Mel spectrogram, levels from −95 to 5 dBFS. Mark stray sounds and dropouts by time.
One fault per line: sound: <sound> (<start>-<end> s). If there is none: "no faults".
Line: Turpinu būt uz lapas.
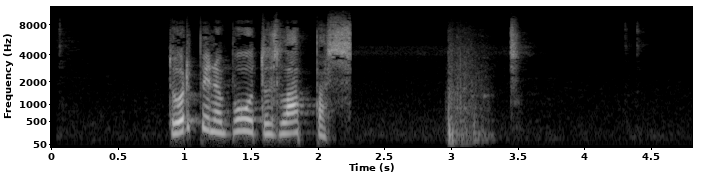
sound: thud (3.0-3.3 s)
